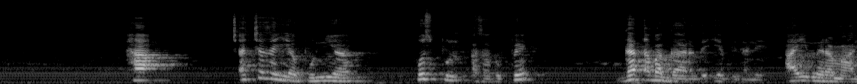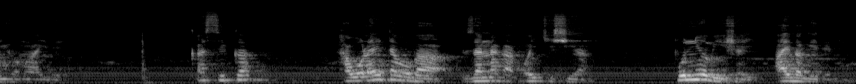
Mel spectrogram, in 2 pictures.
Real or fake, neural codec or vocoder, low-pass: real; none; 14.4 kHz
